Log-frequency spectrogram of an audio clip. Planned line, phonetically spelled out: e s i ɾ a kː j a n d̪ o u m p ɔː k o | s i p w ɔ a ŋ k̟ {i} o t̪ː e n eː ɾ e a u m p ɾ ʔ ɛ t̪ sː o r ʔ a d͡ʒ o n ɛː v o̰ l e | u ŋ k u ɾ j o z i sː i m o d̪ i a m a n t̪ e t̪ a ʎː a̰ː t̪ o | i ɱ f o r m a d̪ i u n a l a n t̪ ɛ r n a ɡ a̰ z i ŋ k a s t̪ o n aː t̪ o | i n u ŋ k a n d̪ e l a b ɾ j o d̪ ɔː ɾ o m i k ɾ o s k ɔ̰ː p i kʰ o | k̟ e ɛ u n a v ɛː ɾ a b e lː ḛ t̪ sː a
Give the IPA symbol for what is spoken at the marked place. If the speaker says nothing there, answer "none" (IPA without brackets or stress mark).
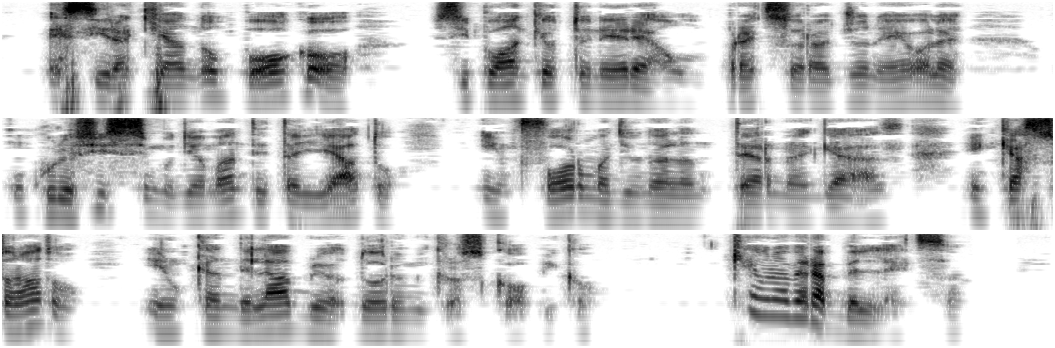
e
